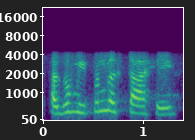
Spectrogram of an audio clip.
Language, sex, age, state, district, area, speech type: Marathi, female, 18-30, Maharashtra, Ahmednagar, rural, conversation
